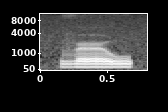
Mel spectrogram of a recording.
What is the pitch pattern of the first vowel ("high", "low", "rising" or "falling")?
low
